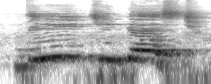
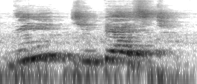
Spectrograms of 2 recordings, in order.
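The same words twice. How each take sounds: First: The cheapest said slowly with weight on the; slow and clear. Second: The cheapest said slowly, falling at the end; the cheapest, slow and final; slow and clear. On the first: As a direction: lean into the cheapest, unhurried. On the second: Teacher modelling the superlative for students, slowly. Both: Shown as a demonstration. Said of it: "in comparative degree".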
